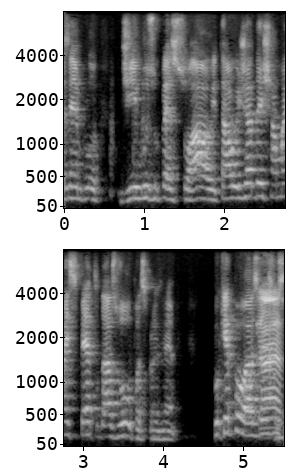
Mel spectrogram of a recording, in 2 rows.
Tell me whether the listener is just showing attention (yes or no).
yes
